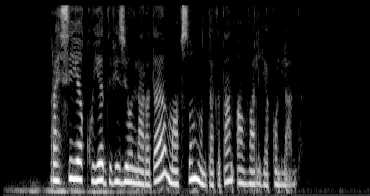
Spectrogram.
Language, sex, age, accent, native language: Uzbek, female, 35+, Toshkent viloyati, Uzbek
